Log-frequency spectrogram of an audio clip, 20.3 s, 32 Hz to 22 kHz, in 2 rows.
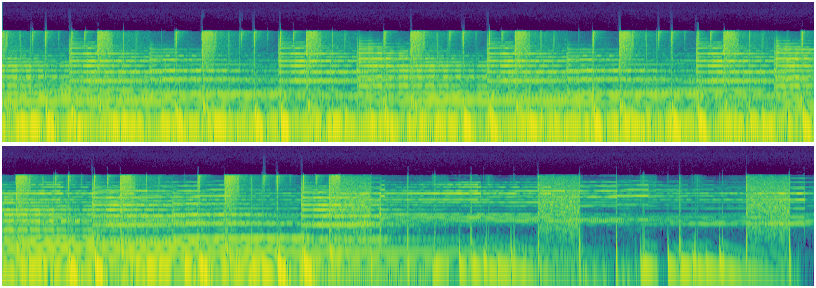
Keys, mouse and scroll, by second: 4.4 click, 4.5 click, 4.7 right click, 5.6 m, 6.8 click, 7.1 m, 7.6 right click, 8.7 click, 9.7 click, 10.8 click, 11.7 click, 12.7 click, 13.4 click, 14.2 click, 15.3 click, 16.2 p, 16.6-17.1 scroll down 2, 19.0 click.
